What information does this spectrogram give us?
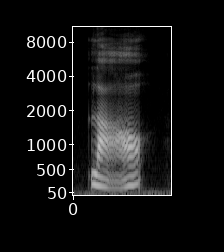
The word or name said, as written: lao3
